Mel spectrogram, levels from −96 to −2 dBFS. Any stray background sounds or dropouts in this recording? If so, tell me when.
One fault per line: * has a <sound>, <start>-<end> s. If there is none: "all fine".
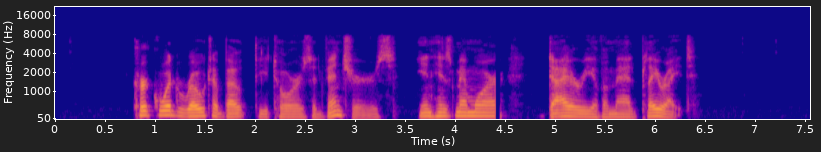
* has a dropout, 4.4-4.5 s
